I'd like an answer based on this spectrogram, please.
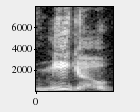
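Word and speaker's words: Mego: to the overwhelming demand it's maego pronounced migo and oh i'm sorry i was saying it wrong was started by his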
